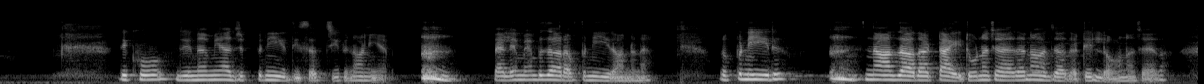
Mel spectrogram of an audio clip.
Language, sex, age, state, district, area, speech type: Dogri, female, 30-45, Jammu and Kashmir, Samba, rural, spontaneous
